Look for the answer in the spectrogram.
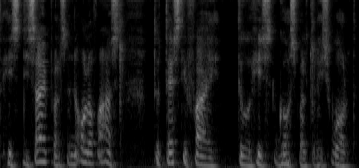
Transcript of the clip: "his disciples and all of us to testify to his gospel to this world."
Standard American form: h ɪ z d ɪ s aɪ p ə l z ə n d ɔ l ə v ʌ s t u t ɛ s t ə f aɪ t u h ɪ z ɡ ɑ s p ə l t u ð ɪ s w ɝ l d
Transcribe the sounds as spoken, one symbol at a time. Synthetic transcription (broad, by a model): h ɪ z d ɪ s aɪ p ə l s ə n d ɔ l ə v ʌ s t u t ɛ s t ə f aɪ t u h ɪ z ɡ ɑ s p ə l t u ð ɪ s w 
